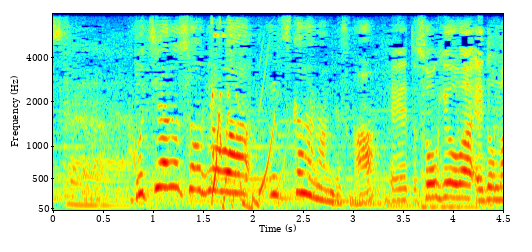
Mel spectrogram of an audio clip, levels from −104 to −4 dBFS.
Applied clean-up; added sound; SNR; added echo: none; none; none; none.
